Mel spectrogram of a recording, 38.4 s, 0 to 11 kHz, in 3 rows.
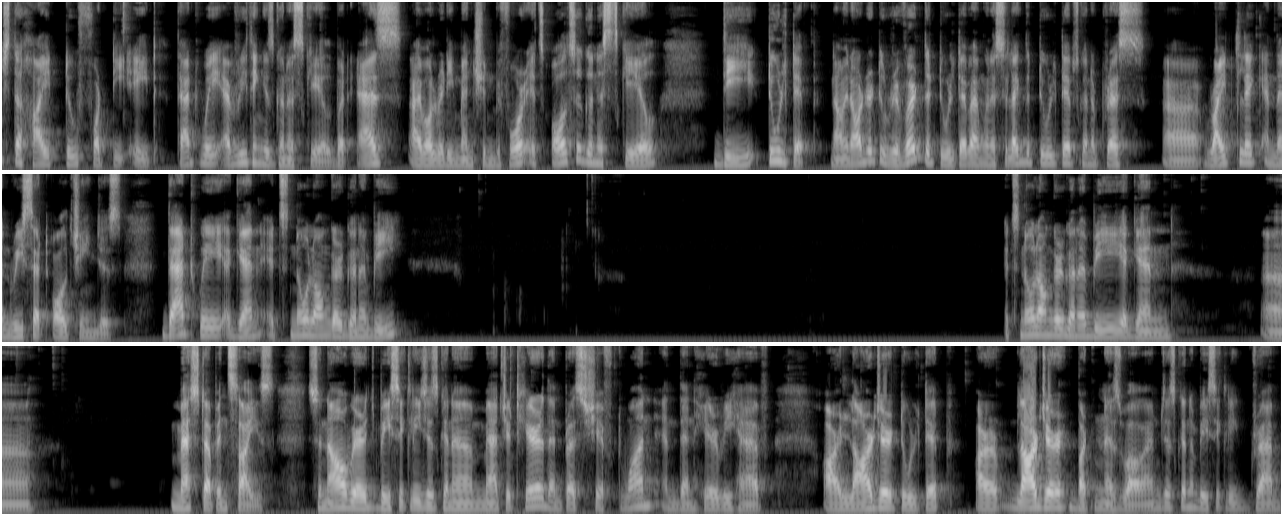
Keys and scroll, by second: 0.4-1.2 typing, 6.8 super+z, 10.6-11.4 typing, 12.4 Page_Up, 13.3 alt+Page_Up, 15.8 alt+shift+Right, 17.5 alt+shift+Right, 17.5 alt+shift+Down, 18.5 alt+shift+Up, 20.3 alt+Down, 21.5 alt+shift+Up, 22.3 shift+Up, 25.3 Right, 25.6 BackSpace, 26.0 Return, 26.6 alt+Return, 27.7 alt+z, 28.4 alt+shift+z, 28.9 alt+shift+Down, 29.4 alt+shift+Up, 31.0 alt+shift+z, 31.7 alt+z, 33.5 space, 34.1 v, 35.1 shift+v.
